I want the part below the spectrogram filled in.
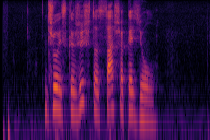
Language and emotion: Russian, neutral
